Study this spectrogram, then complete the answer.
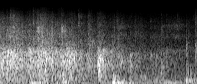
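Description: An audience at a pension supervisors conference applauds panelists returning to their seats, a brief wash of dense clapping that gradually tapers.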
